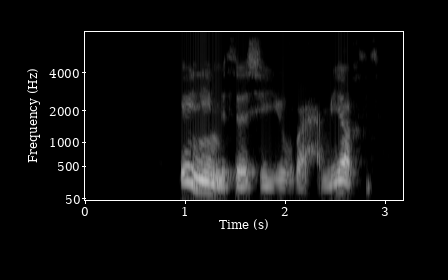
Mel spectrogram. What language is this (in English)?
Kabyle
